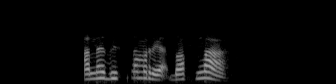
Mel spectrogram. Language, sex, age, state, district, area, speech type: Santali, female, 45-60, Jharkhand, Seraikela Kharsawan, rural, conversation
